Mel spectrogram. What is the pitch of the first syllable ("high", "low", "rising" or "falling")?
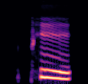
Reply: falling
